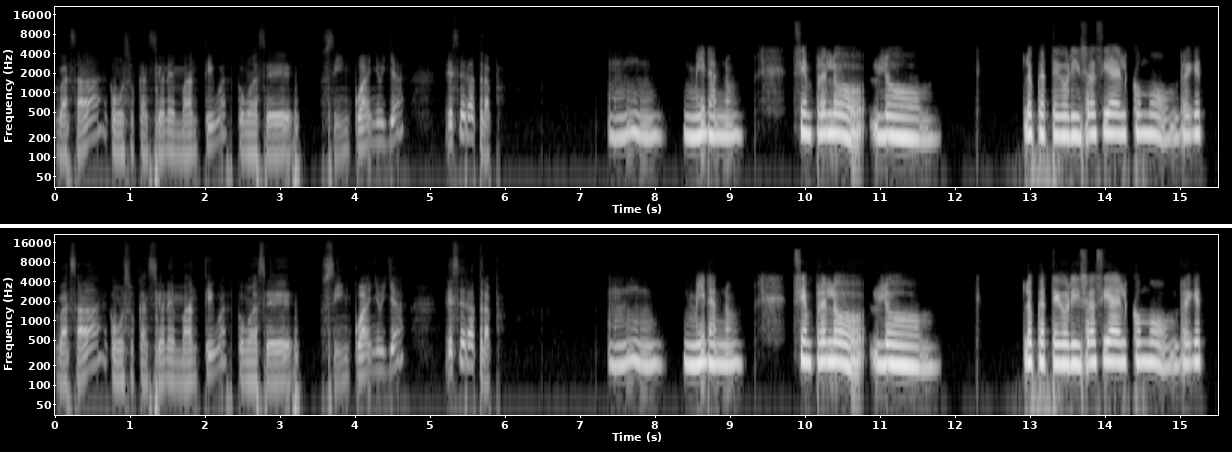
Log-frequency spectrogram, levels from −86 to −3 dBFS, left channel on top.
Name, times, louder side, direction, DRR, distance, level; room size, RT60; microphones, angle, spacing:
voice 1, 0.0-3.2 3.5-4.6 5.2-5.8, right 2 dB, 75° right, 2.9 m, -32 dB
voice 2, 7.4-8.1 8.4-11.8 12.9-15.3, right 2 dB, 40° right, 1.2 m, -20 dB
head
